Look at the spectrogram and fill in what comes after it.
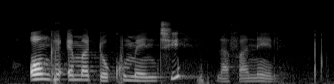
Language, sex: Swati, female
